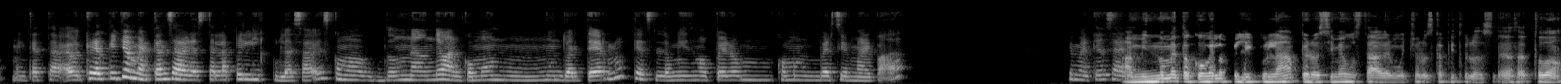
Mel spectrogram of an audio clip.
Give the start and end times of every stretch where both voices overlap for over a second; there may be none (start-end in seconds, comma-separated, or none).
none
